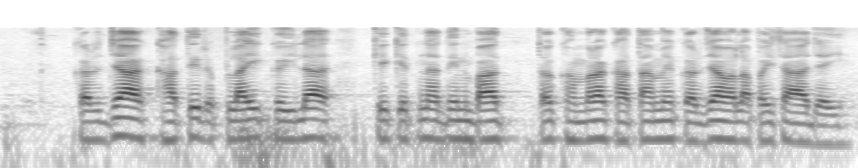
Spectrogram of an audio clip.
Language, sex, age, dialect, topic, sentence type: Bhojpuri, male, 18-24, Southern / Standard, banking, question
